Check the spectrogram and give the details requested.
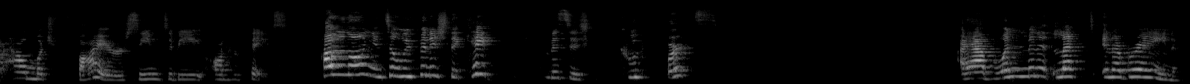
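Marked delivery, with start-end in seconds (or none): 3.2-7.2 high silly voice. A narrator's reading. Goofy friend asks mom. 9.6-11.8 high silly voice. A narrator's reading. Mom answers nonsensically.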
